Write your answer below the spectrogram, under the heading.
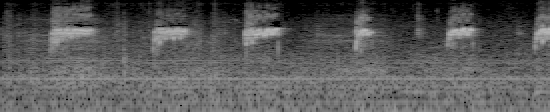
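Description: A young budgerigar gives harsh, raspy squawks, each about half a second long, roughly once a second.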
